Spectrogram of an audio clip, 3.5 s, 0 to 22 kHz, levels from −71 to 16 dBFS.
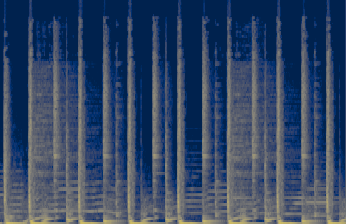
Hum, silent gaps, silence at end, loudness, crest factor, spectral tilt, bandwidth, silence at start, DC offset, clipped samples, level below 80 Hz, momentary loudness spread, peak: none; none; 0 s; -9 LUFS; 8 dB; -4.5 dB/octave; over 20 kHz; 0 s; under 0.1%; 0.7%; -14 dBFS; 3 LU; 0 dBFS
